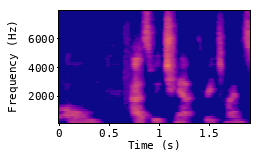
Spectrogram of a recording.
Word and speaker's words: Om: today the first sound ah' represents your normal waking consciousness ooh the second syllable your dreaming state of consciousness and mmm when you're in that deep dreamless sleep so let's use the three separate syllables of ohm as we chant three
